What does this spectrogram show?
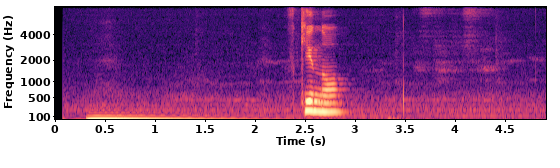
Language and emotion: Russian, neutral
